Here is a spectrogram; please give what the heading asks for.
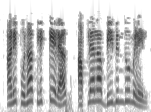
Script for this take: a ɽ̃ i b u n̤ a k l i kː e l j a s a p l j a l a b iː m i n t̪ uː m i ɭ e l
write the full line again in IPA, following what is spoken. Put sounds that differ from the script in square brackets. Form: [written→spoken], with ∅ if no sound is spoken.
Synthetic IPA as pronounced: a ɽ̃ i [b→p] u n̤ a k l i kː e l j a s a p l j a l a b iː [m→b] i n [t̪→d̪] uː m i ɭ e l

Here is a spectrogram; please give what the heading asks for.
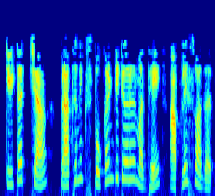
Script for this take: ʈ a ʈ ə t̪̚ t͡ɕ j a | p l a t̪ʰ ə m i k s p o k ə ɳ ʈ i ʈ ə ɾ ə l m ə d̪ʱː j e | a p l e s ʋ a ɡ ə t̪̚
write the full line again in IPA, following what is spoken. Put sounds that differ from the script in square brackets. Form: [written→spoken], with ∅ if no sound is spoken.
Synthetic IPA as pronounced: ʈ [a→i] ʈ ə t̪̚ t͡ɕ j a | p [l→ɾ] a t̪ʰ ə m i k s p o k ə ɳ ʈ i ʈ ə ɾ ə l m ə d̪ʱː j e | a p l e s ʋ a ɡ ə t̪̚

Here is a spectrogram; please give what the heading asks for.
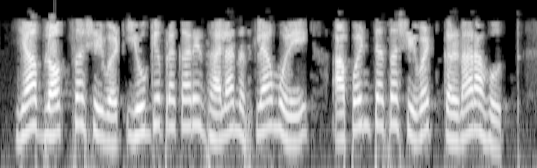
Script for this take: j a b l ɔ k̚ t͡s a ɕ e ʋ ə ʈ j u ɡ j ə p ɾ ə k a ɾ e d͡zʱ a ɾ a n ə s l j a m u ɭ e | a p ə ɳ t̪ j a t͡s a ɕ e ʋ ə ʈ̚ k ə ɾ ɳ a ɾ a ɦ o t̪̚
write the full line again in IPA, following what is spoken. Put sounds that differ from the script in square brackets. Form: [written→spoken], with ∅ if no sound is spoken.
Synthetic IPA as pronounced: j a b l ɔ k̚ t͡s a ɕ e ʋ ə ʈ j [u→o] ɡ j ə p ɾ ə k a ɾ e d͡zʱ a [ɾ→l] a n ə s l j a m u ɭ e | a p ə ɳ t̪ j a t͡s a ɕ e ʋ ə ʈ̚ k ə ɾ ɳ a ɾ a ɦ o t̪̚

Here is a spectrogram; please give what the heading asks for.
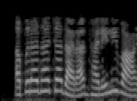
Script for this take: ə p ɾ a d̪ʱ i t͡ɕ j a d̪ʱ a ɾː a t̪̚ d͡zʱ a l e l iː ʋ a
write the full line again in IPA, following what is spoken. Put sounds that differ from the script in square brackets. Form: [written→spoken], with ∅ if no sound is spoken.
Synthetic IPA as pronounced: ə p ɾ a d̪ʱ [i→a] t͡ɕ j a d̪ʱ a [ɾː→ɾ] a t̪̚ d͡zʱ a l e l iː ʋ a

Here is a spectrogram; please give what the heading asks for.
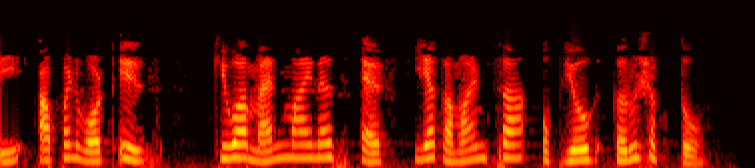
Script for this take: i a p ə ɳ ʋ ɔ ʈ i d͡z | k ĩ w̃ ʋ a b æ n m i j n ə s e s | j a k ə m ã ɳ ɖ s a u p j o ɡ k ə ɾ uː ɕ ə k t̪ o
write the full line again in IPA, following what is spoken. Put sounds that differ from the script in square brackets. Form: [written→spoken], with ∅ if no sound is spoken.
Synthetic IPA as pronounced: i a p ə ɳ ʋ ɔ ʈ i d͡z | k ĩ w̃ ʋ a [b→m] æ n m [i→a] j n ə s e [s→f] | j a k ə m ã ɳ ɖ [s→t͡s] a u p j o ɡ k ə ɾ uː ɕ ə k t̪ o

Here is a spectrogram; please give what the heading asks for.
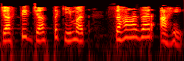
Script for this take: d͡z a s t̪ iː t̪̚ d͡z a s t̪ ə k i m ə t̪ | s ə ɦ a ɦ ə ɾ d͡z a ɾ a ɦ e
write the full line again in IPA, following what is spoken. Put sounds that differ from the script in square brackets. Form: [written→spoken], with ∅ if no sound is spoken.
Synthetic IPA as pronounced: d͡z a s t̪ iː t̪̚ d͡z a s t̪ ə k i m ə t̪ | s ə ɦ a ɦ ə [ɾ→∅] d͡z a ɾ a ɦ e

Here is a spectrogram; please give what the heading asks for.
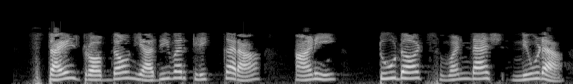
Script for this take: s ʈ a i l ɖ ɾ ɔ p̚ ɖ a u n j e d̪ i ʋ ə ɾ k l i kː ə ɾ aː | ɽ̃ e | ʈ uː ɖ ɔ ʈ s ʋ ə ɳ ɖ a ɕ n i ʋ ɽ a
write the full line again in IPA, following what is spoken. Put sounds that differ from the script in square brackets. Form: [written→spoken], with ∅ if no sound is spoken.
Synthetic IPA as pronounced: s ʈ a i l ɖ ɾ ɔ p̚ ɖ a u n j [e→a] d̪ i ʋ ə ɾ k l i kː ə ɾ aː | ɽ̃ [e→i] | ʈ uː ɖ ɔ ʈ s ʋ ə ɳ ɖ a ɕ n i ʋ ɽ a

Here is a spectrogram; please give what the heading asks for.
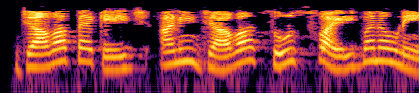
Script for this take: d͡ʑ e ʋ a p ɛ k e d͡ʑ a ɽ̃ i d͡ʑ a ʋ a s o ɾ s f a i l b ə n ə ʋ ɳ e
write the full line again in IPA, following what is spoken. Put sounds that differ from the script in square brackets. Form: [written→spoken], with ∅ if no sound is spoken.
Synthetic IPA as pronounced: d͡ʑ [e→a] ʋ a p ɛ k e d͡ʑ a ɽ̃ i d͡ʑ a ʋ a s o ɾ s f a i l b ə n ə ʋ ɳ e

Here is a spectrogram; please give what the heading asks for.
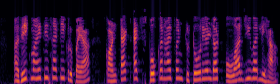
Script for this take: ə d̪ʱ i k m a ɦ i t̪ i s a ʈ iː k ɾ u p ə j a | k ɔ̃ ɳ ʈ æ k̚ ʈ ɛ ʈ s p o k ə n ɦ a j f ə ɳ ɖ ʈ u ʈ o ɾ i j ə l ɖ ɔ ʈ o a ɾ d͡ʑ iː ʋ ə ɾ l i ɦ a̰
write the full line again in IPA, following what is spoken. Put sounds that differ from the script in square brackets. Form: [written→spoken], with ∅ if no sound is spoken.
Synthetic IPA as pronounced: ə d̪ʱ i k m a ɦ i t̪ i s a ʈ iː k ɾ u p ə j a | k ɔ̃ ɳ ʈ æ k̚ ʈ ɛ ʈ s p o k ə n ɦ a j f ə ɳ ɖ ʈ u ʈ o ɾ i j ə l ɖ ɔ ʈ o a ɾ d͡ʑ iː ʋ ə ɾ l i ɦ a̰

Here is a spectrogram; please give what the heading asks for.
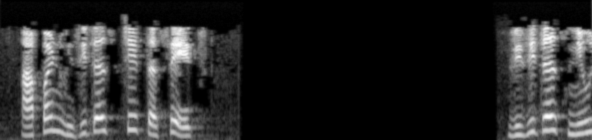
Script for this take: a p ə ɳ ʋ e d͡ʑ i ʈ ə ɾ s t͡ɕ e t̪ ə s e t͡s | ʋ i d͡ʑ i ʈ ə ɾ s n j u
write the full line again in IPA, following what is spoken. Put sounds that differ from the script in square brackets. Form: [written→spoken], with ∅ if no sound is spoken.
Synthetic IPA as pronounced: a p ə ɳ ʋ [e→i] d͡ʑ i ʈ ə ɾ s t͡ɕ e t̪ ə s e t͡s | ʋ i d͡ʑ i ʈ ə ɾ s n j u

